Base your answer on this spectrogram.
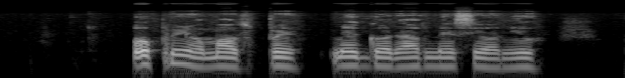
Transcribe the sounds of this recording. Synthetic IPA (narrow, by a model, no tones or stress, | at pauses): opʰũnjɔmaʊtpɾe | mek̚ɡɔdhavmɛsiɔnio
